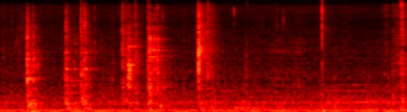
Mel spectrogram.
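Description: Metal spatula and wire mesh skimmer clinking and scraping against a wok several times as a batch of fried vegetable fritters is lifted out of the oil and drained.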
